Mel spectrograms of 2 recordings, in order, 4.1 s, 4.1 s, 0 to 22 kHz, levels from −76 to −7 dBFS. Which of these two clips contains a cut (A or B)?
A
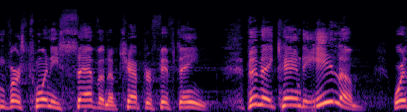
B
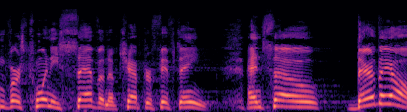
B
